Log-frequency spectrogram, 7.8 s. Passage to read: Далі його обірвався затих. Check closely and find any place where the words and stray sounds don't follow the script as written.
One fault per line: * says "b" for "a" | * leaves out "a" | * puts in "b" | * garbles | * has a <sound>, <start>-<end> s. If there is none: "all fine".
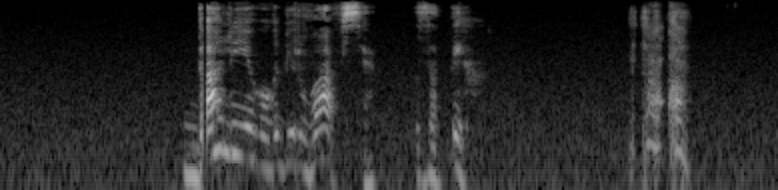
* has a dropout, 2.0-2.1 s
* has a throat clearing, 6.3-6.9 s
